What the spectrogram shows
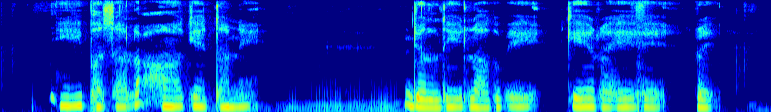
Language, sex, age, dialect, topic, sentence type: Magahi, female, 25-30, Northeastern/Surjapuri, agriculture, question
